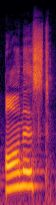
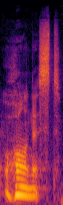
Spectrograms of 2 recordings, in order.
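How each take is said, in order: First: HONEST said without any H sound, starting on the vowel; silent H. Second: HONEST wrongly said with an audible H at the front; sounded H. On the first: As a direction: drop the H in "honest", begin straight on O. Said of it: "буква H не читається на початку". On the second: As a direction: pronounce the H in "honest", like "honest" with a breathy Ukrainian Г. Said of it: "а не honest". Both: Shown as a demonstration.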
